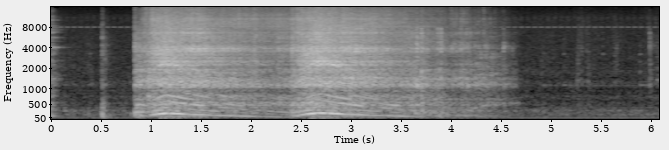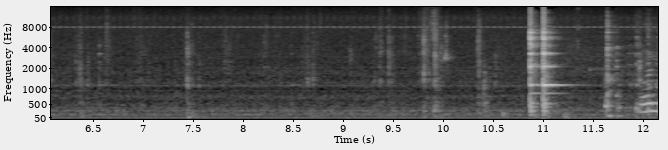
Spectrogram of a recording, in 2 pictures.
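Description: A blender whirls onions for gazpacho in a loud burst lasting several seconds, with rising and falling motor pitch, then stops, followed by quiet kitchen clinks and a few clatters.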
